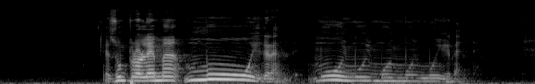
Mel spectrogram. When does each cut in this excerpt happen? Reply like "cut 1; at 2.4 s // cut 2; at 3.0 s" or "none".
none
